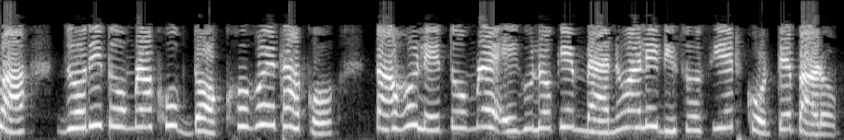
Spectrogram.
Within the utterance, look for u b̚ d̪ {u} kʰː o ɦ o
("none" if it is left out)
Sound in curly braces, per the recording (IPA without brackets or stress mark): ɔ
